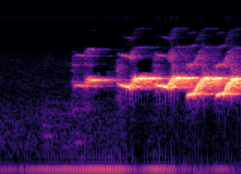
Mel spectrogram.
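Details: Double-collared seedeater singing loose to a female: a clear whistled phrase that swells and then breaks into rapid warbling notes near the same high pitch, lasting about a second, with a faint low hum underneath.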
